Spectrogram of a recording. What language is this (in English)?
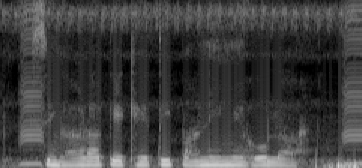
Bhojpuri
